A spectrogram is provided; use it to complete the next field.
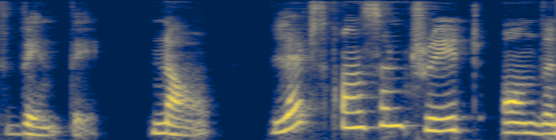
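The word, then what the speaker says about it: veinte: You have to remember that 20 is pronounced as vente.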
